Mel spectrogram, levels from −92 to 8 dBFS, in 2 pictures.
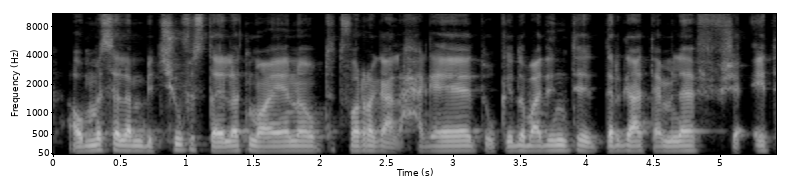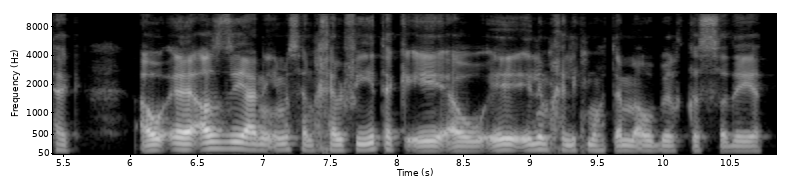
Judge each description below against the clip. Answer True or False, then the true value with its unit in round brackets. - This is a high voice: False (115 Hz)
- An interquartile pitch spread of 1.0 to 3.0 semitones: True (2.6 semitones)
